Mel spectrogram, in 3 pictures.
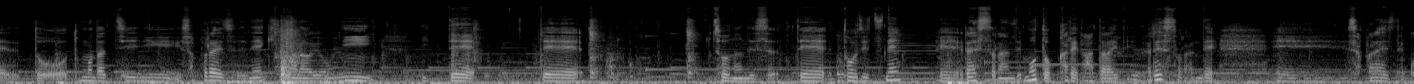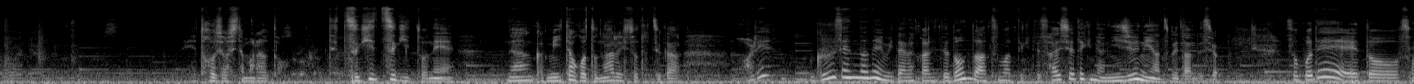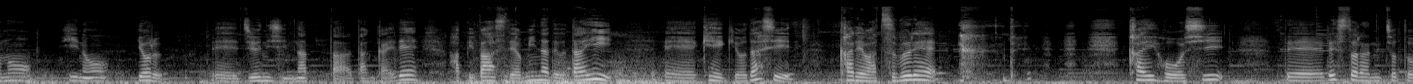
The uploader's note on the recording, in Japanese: イタリアはコモへ行く途中の電車の中で収録しました。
